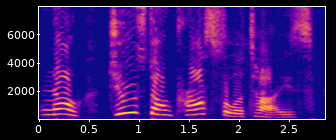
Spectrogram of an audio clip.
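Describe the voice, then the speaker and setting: An actress playing a gentle, hesitant older woman in a stage play, stammering softly as she offers comfort. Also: very high voice, very animated, takes it slowly, no room sound, heavily acted, rough recording. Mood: earnest. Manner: hesitant, stammering, soft-spoken.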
